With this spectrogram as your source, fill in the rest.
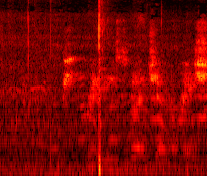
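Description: A foot kicks a soccer ball with a sharp thump.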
